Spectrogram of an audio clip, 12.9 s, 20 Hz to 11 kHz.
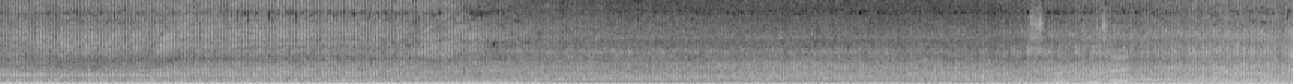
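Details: Cummins diesel after 67 mm billet turbo install, with intake refitted: steady, even idle with smooth low rumble and regular firing pulses, no knocks or misses; healthy.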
